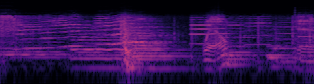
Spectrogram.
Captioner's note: door slams; hands slapping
